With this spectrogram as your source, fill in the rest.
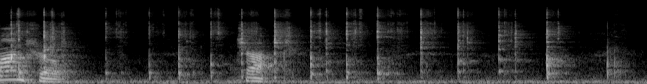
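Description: A spice shaker rattles and taps in quick shakes.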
